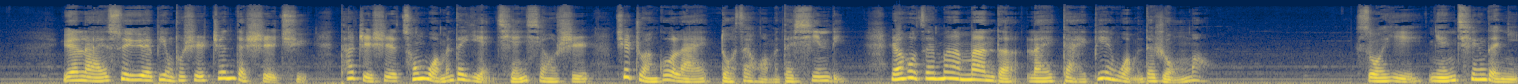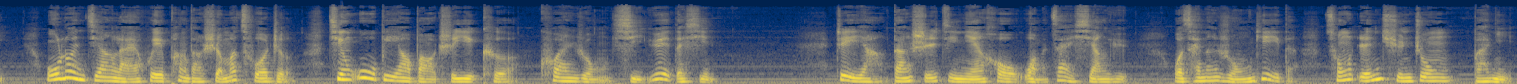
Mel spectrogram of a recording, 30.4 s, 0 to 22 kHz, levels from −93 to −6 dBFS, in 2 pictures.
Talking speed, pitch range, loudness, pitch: 200 characters per minute, 125-190 Hz, -16 LUFS, 150 Hz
